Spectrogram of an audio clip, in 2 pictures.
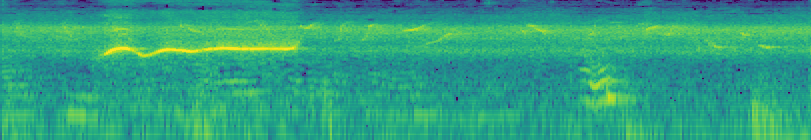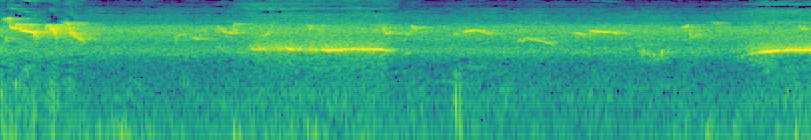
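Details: White-eye lure sound, used to prompt caged males to answer and sing. Steady high wavering whistles recur several times over a dense hiss of thin, high chattering and twittering notes. Faint low clicks sit underneath.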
